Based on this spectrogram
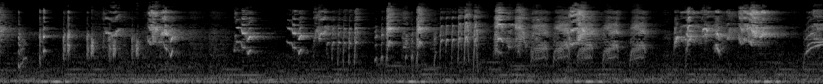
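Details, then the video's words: Extended 'roll' song of a long-tailed shrike used as a training lure: dense, scratchy, chattering bursts of high notes, almost continuous, with short gaps and a low hum underneath. "PANCINGAN PENTET MALAS BUNYI ROLL DURASI COCOK UNTUK MASTERAN"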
